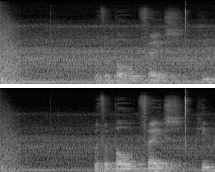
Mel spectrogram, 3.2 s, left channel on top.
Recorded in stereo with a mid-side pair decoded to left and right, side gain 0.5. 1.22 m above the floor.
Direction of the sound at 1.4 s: 40° right.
